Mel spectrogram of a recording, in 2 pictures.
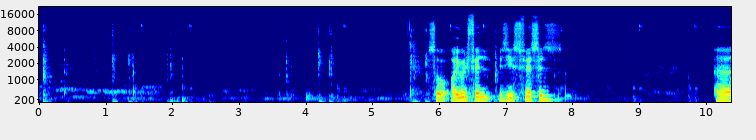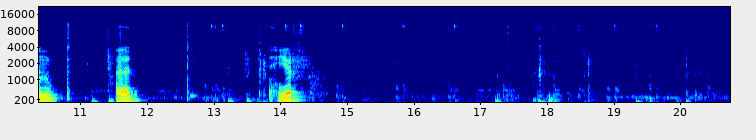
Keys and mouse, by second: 1.2 1, 1.4 click, 4.6 click, 4.6 3, 5.6 1, 6.6 shift+click, 7.4 f, 7.8-9.0 right drag, 9.8 click, 11.4 ctrl+r, 13.0 click, 13.5 ctrl+r, 14.2 click, 14.8 click, 15.7 click, 16.5 click, 17.4 alt+shift+middle click, 18.2 ctrl+alt+middle click, 19.0 click.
